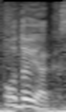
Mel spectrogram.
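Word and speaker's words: Odojak: Așa scrie Odojac cu capa. Odoiac se pronunță.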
